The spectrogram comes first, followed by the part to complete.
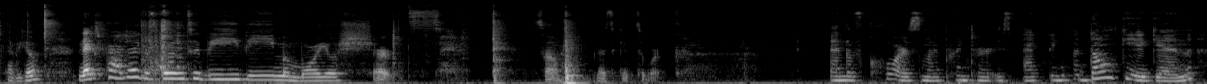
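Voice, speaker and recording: A woman's voice: mid-range voice, animated, a little slow, warm tone, a little hiss or hum. A woman making a casual crafting vlog at home, talking to herself and her viewers as she works. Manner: chatty, talks to herself and viewers while working. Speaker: crafter making custom shirts.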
